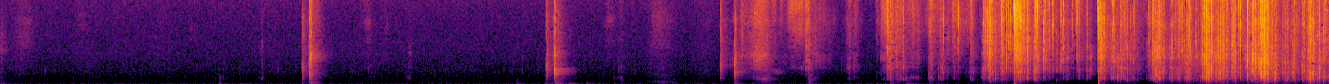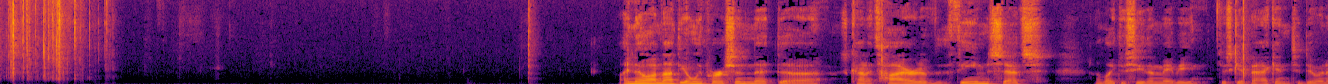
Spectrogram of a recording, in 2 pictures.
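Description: Trading cards slide and flick against each other in hands.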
